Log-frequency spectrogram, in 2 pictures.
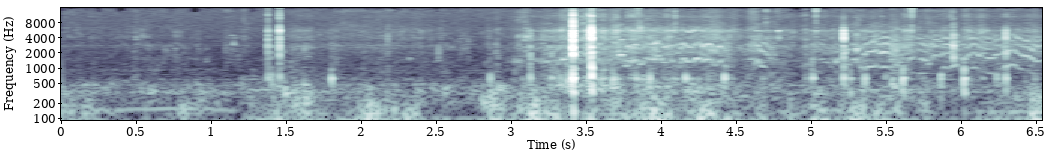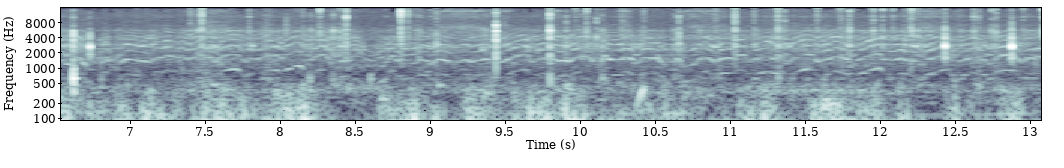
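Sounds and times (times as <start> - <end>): water noise: 0.0 - 13.0
wind on microphone: 0.0 - 13.0
clicks and knocks of boat gear: 1.3 - 1.9, 2.8 - 6.8.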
